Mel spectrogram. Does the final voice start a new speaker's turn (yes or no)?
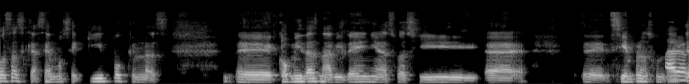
no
